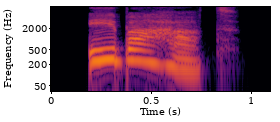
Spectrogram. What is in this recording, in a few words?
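"Eberhard", German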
